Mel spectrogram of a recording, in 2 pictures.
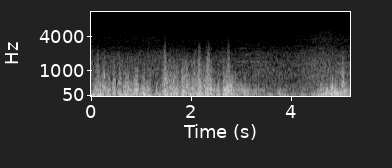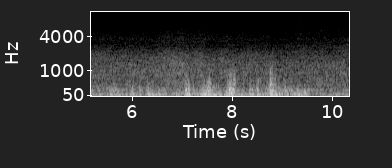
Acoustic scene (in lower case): street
